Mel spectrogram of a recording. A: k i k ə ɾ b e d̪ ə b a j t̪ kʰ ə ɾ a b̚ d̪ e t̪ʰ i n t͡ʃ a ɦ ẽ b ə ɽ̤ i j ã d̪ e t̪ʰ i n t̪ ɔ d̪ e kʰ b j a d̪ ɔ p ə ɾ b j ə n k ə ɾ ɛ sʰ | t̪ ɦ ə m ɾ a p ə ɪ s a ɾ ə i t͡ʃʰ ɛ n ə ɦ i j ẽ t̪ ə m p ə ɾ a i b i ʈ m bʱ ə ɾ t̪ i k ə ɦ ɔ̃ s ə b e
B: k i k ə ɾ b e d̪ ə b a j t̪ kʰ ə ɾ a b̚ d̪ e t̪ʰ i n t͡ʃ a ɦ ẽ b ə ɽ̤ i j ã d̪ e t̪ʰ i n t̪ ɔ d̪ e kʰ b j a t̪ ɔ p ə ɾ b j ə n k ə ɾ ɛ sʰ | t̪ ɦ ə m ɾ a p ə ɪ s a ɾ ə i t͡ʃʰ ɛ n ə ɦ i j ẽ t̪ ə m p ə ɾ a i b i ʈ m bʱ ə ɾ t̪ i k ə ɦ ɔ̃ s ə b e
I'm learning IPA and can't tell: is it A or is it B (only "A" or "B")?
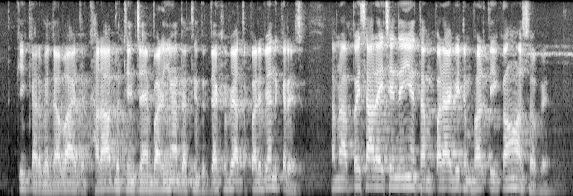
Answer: B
